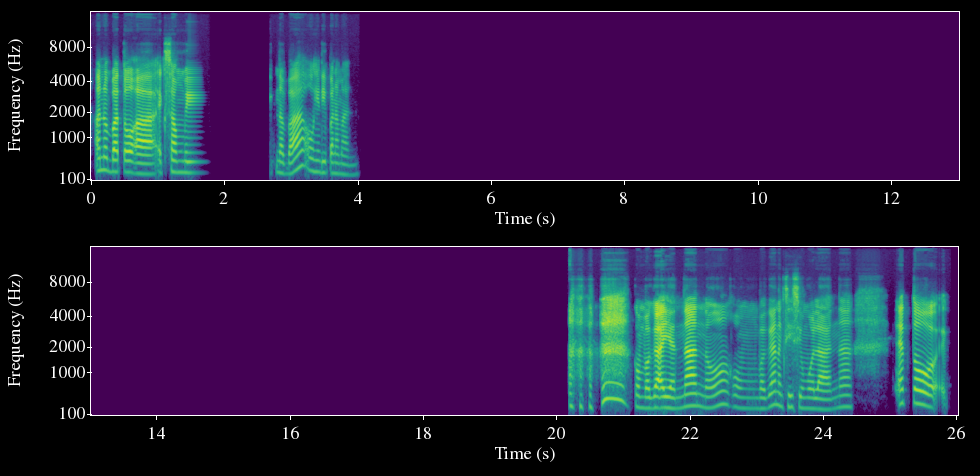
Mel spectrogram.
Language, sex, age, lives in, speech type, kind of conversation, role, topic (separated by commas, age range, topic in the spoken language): Filipino, female, 25-29, Philippines, conversation, unstructured, none, Ano ang nararamdaman mo tuwing may pagsusulit?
